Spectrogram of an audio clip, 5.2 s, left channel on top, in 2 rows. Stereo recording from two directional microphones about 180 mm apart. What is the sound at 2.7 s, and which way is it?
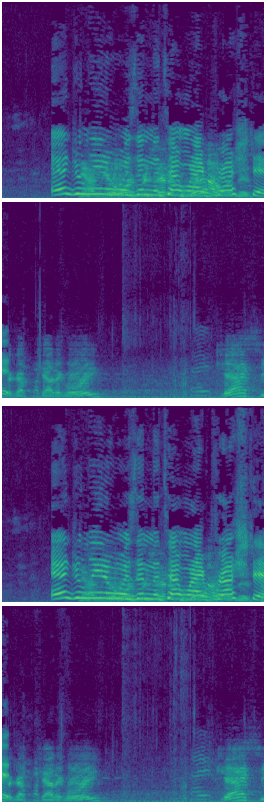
Speech, 40° right (ahead or behind).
